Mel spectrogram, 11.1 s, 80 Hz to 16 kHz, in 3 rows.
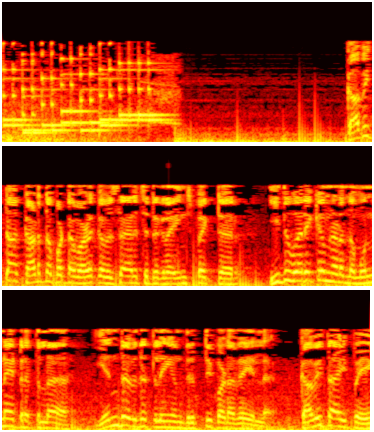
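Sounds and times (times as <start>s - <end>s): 
phone ringing with a bright electronic melody: 0.0s - 1.8s
low rumbling noise: 0.0s - 11.0s
speech: 3.6s - 11.0s.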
